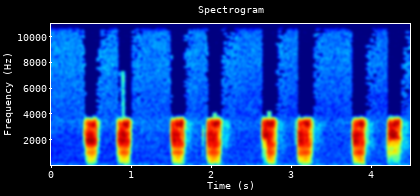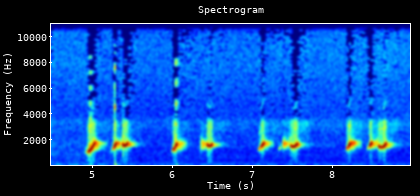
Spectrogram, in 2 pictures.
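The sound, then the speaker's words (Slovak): A corncrake repeats its harsh, dry double rasp four times in a steady rhythm, then a common quail takes over with short, liquid three-note calls repeated several times. No talking. “Určite aspoň toho jedného poznajú naši poslucháči, to je prepelica, ktorá žije na poliach, a druhý je chraptáč polný.”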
